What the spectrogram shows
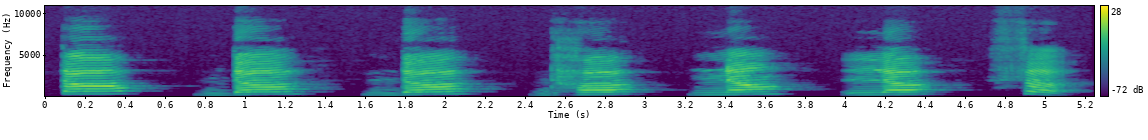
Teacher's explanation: ಇವು ದಂತ್ಯ ಹಲ್ಲುಗಳ ಸಹಾಯದಿಂದ ಉತ್ಪತ್ತಿ ಆಗತಕಂತವು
